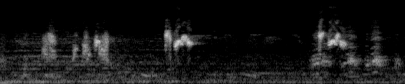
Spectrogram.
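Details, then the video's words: Morning song of a red-whiskered bulbul meant to provoke fighting: a few short chirpy notes, then two clear whistled phrases of rising-falling notes, the last trailing into lower warbles; faint low rumble behind. "Luyện giọng chào mào hót sáng kích bổi đấu"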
